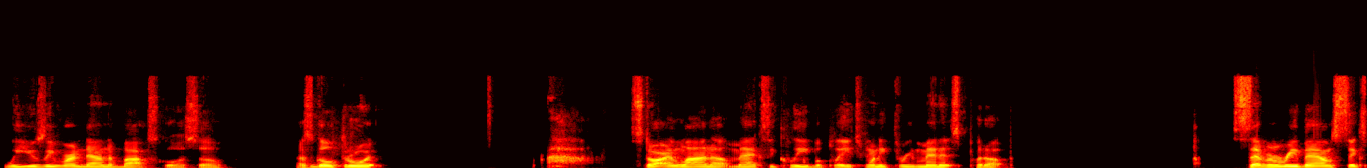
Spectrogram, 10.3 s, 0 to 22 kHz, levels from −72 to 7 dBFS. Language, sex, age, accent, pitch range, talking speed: English, male, 20-39, American, 90-115 Hz, 140 wpm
